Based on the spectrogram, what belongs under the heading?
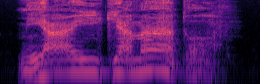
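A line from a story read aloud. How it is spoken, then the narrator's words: Demon's shout. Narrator (Italian): gridò il demonio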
